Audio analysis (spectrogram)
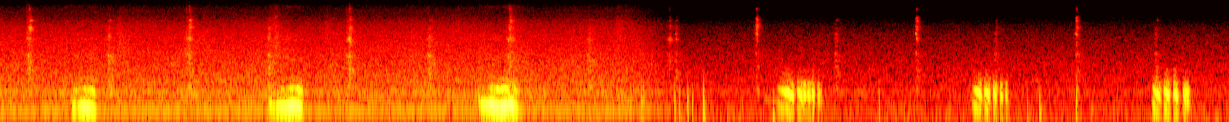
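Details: Seventeen-year-old female cat sleeping and snoring, the owner wondering if old age causes it: soft low rasping snores about every two and a half seconds, each under a second, with a faint steady hum in the first half.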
